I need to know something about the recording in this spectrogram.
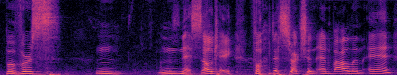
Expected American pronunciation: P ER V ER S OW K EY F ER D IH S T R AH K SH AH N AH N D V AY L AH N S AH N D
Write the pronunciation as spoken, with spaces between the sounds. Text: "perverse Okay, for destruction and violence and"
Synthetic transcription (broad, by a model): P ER V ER S OW K EY F ER D IH S T R AH K SH AH N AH N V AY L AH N AH N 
